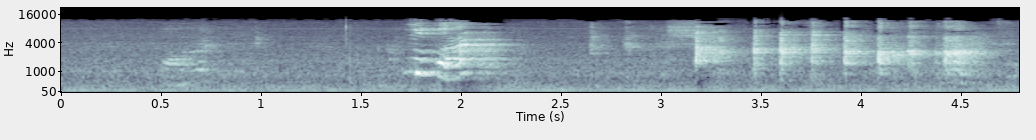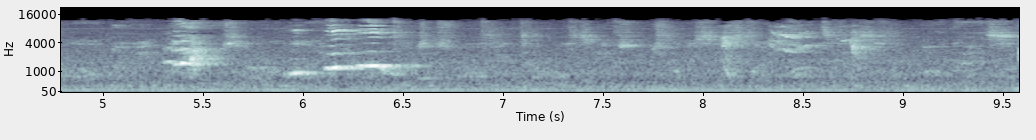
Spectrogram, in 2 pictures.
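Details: Pet parrot indoors practicing words and sounds, having just started imitating wild birds seen outside: scattered chirps, short whistles and speech-like chattering bursts over a steady low hum.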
